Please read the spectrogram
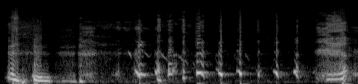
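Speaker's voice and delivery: long high laugh. Real, not acted. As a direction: let a long laugh roll out. Laughing after admitting he was mad.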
